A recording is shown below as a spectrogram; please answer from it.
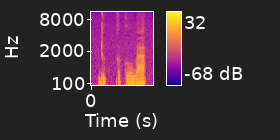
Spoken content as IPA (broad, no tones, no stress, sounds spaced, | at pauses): ɖ ɯ kː ʌ k o w a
